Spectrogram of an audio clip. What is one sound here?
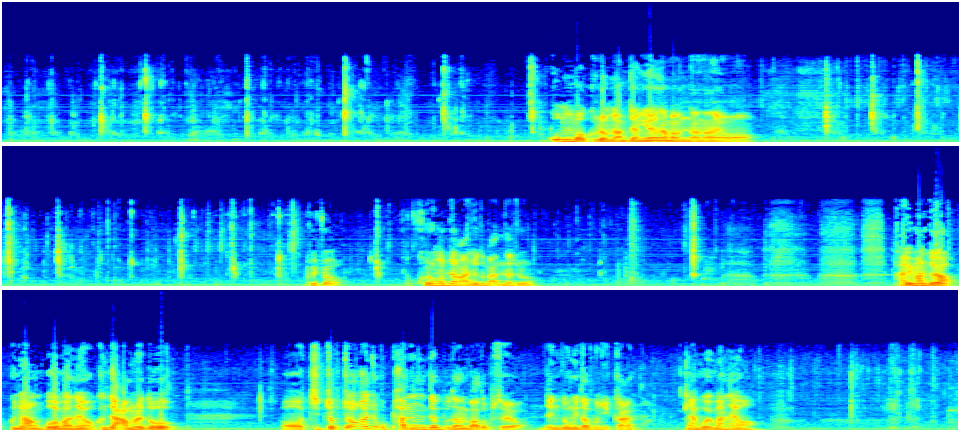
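A young man chews and slurps food close to a microphone.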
